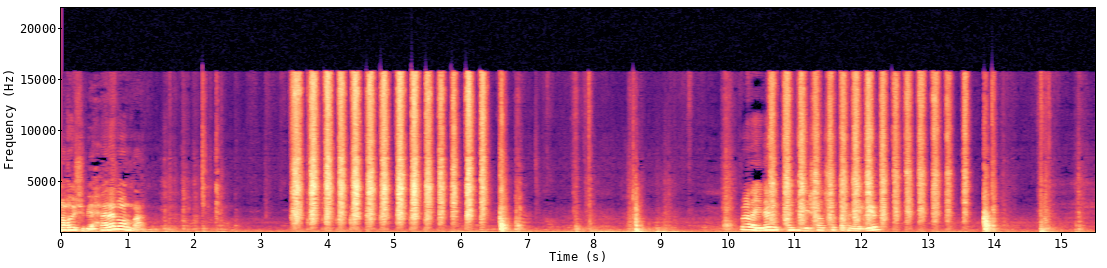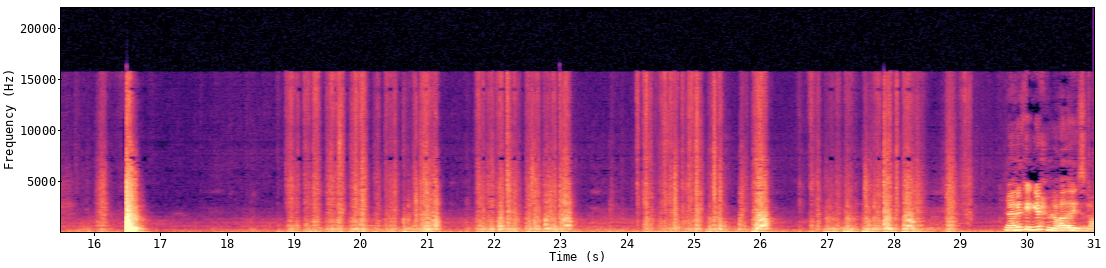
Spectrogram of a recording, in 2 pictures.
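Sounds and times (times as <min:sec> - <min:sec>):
knife sawing through bread: 0:18.9 - 0:23.2.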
